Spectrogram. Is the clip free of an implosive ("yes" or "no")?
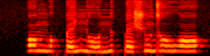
yes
